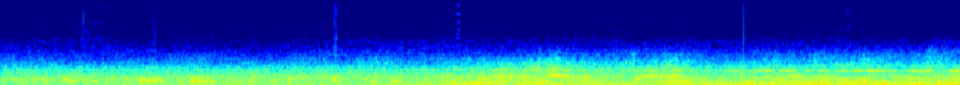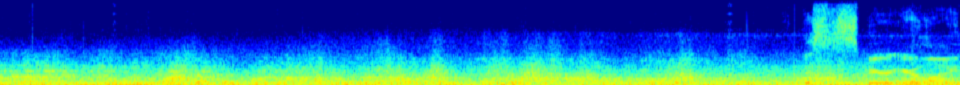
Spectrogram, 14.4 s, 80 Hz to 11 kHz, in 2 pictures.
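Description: A Spirit Airlines A320 taking off from Los Angeles International, a rising jet engine roar that builds steadily and holds strong with a brief sharp burst near the end; a voice is heard talking over it.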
